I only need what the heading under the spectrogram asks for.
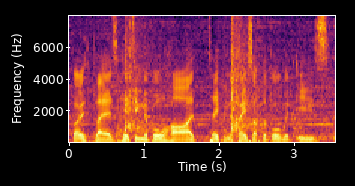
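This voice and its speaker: A young English man giving upbeat live commentary on a student squash match. He calls the points and adds quick remarks on the play. Music plays loudly behind his voice. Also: mid-range voice, fairly even intonation. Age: young adult.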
